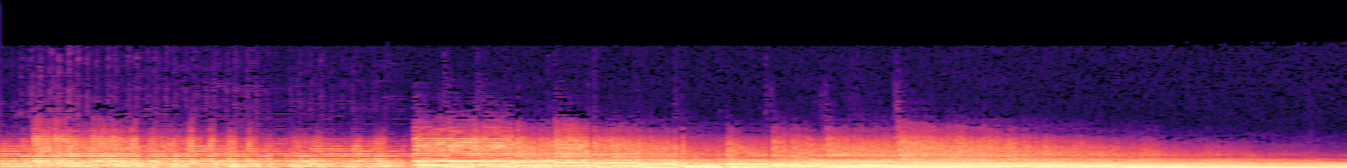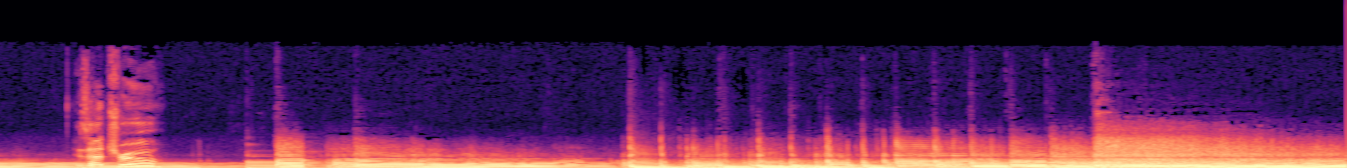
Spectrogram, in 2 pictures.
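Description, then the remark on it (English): Heavily effected electric guitar chords ring out with distortion and echo through a pitch pedal that does not return to pitch when released, the pitch bending and wavering slightly sharp on its own as the notes sustain, with no talking. “Watch when I let go of the pedal. It slightly goes sharp on its own.”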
